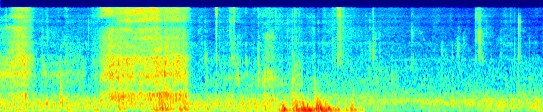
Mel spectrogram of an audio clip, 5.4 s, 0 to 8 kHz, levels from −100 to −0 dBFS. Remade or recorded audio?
remade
